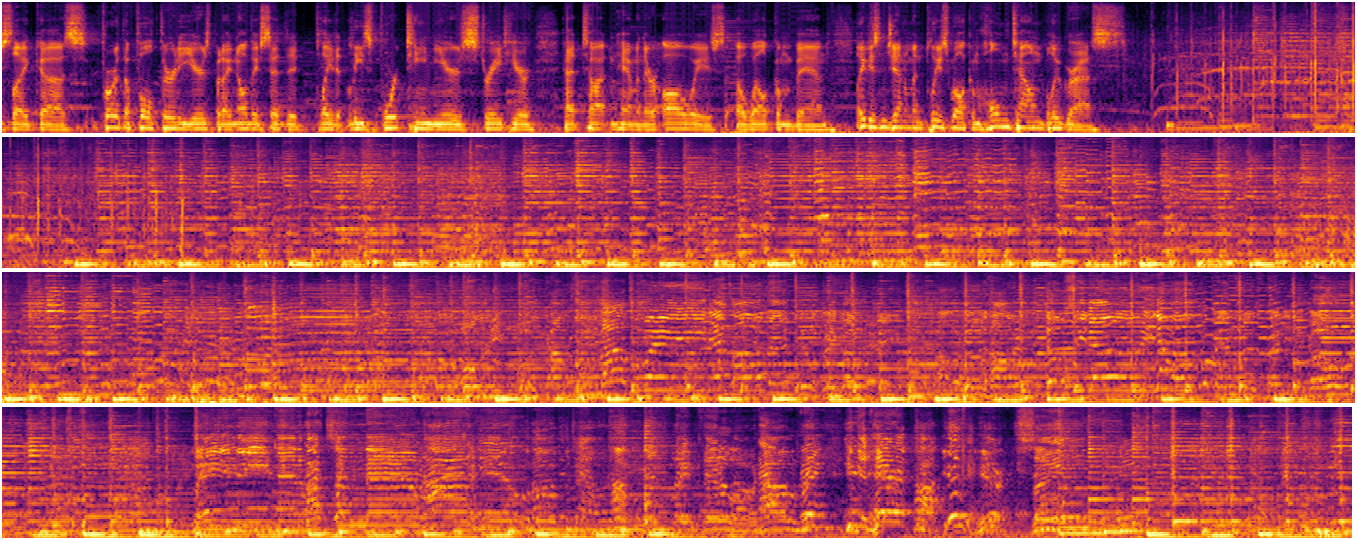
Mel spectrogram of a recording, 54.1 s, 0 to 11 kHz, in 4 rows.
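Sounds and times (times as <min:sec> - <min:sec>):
guitar: 0:00.0 - 0:54.0
fiddle: 0:11.3 - 0:48.4, 0:50.9 - 0:54.0
mandolin: 0:11.6 - 0:48.3, 0:50.9 - 0:54.0
banjo: 0:12.4 - 0:48.4, 0:50.9 - 0:54.0
upright bass beat: 0:13.2 - 0:47.6, 0:51.0 - 0:54.0.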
